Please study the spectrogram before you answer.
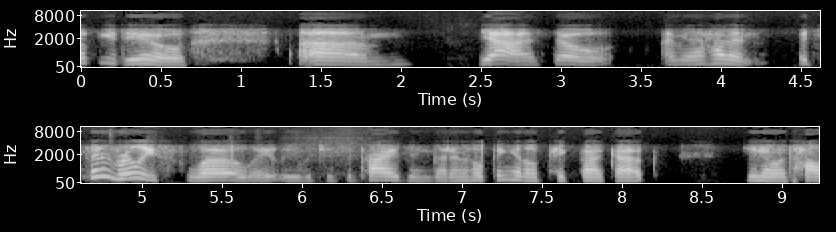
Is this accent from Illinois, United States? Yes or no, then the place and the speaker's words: yes; Chicago, Illinois, United States; now in New York City, United States; Everyone, when anybody that I work with finds out I'm from Chicago, they say, oh, are you trying to get back there?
